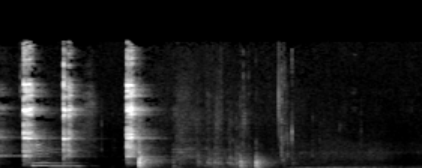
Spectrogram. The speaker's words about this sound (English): Come Let's have a little bit of whiskey. Hopefully we can smooth all of this over. You ready? Exactly. All right. Cheers. Cheers.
